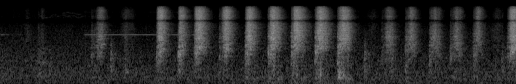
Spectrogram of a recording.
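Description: A stiff brush dabs and scrubs rapidly against foam.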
